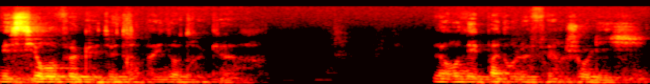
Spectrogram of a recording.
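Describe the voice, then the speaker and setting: Amid audible room echo, a man with a somewhat breathy, dark, mellow tone speaks at a medium pitch and a fairly slow pace in a monotone, flat intonation. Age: 60s. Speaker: guest pastor. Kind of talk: sermon. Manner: halting.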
